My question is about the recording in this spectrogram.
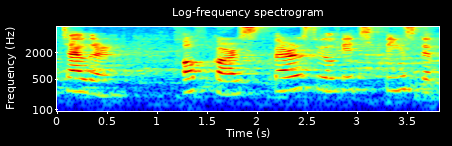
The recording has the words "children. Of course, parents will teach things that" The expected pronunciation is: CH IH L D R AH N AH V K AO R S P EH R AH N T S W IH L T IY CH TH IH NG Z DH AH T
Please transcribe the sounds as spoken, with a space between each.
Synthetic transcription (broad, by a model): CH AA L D R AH N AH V K AO R S P EH R AH N T S W IH L T IY CH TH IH NG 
